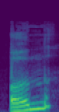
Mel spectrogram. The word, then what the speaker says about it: homme: we've got the word homme, man, okay, but then it starts with H as in French, H is not pronounced, so the first sound that we hear is O.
